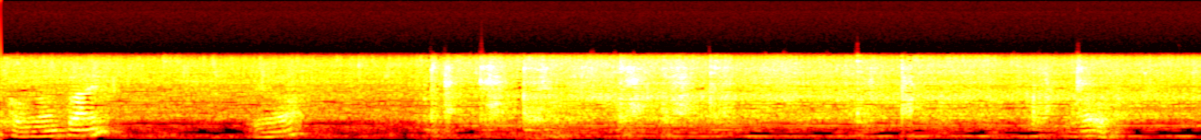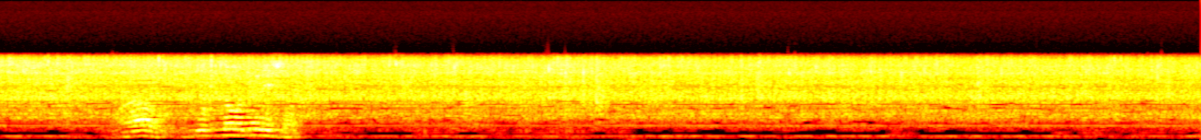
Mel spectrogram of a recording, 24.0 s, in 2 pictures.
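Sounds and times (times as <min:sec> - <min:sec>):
vegetables sizzling in hot oil: 0:00.0 - 0:24.0
stirring scrapes against pot: 0:04.2 - 0:07.6, 0:08.5 - 0:09.3.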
